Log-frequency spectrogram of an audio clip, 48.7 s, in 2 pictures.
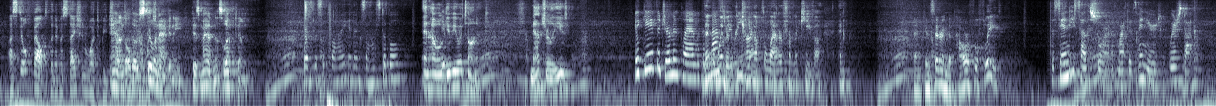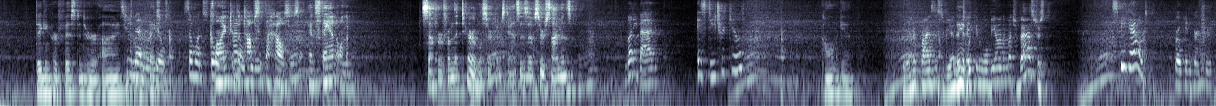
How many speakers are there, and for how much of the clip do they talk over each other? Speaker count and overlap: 10, about 14%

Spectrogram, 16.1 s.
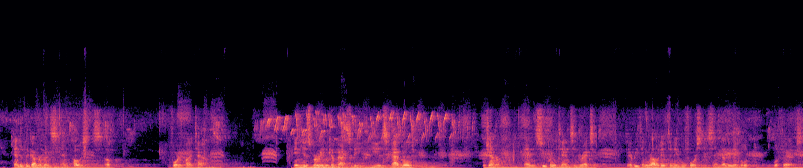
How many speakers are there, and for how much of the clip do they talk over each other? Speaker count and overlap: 1, no overlap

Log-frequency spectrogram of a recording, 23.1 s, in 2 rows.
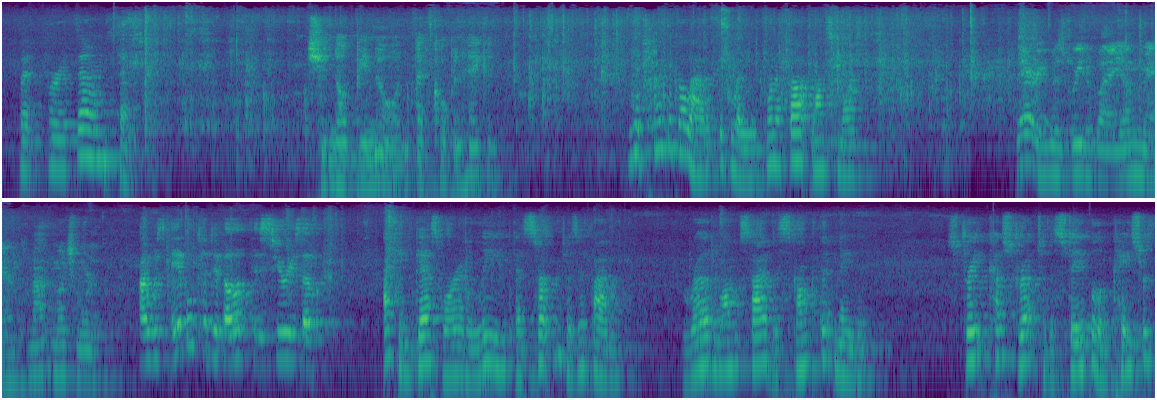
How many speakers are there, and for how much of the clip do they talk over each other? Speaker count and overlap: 5, no overlap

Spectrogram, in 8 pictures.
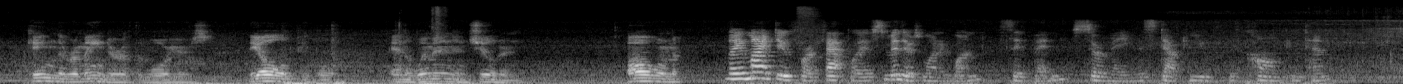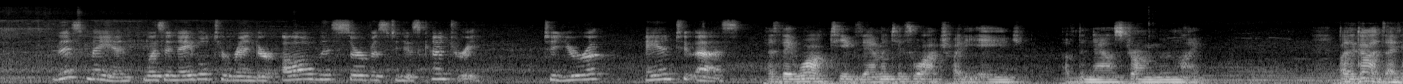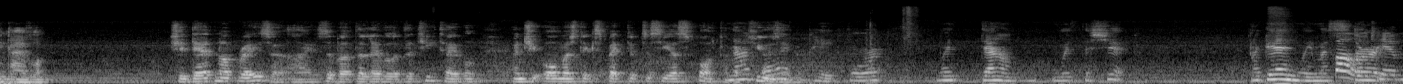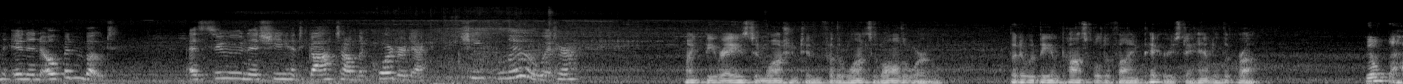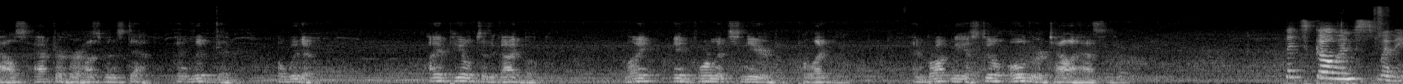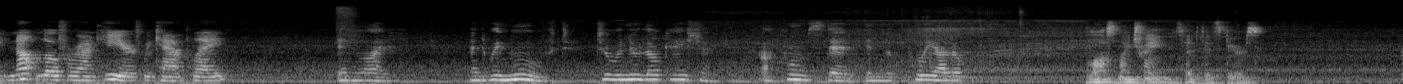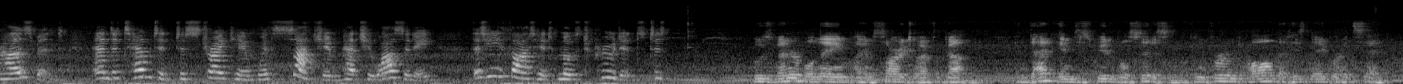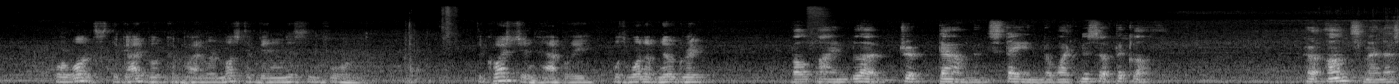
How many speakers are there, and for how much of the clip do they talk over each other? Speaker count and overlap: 9, about 1%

